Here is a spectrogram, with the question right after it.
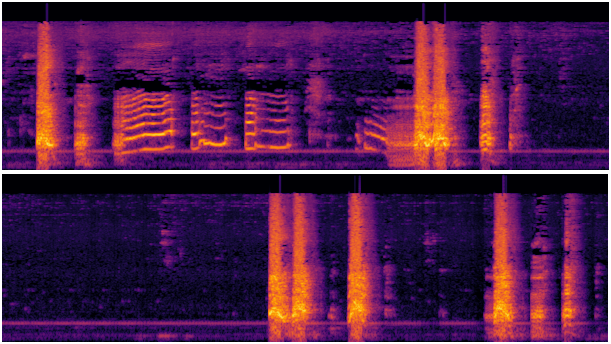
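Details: Afraid of a little pink umbrella, the one-year-old American Bully Bentley mixes quick barks with a run of high, quavering, howl-like whines, falls silent, then resumes in short bursts of sharp barks; low hum throughout.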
